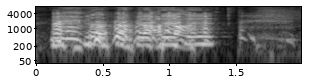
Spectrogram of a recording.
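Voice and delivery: laughing burst up high. Real, not acted. Laughs at the joke.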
